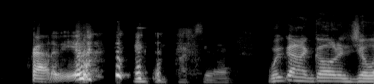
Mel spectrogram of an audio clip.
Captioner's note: laughs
